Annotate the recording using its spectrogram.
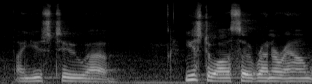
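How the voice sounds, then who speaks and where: A woman's very deep, low voice in a Florida accent. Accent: Southern US (Florida). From Florida, DeLand. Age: 60s. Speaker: funeral home owner. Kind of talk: oral history interview.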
